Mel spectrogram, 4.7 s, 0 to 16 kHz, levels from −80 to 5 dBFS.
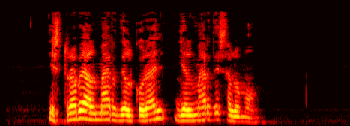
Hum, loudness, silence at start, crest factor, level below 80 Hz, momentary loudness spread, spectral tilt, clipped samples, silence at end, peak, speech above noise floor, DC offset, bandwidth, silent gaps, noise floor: none; -20 LUFS; 0.65 s; 18 dB; -74 dBFS; 10 LU; -5 dB/octave; under 0.1%; 1.25 s; -4 dBFS; 51 dB; under 0.1%; 11.5 kHz; none; -71 dBFS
